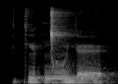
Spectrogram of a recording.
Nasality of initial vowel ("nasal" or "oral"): nasal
